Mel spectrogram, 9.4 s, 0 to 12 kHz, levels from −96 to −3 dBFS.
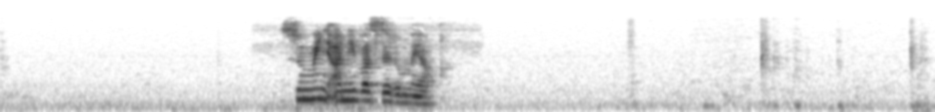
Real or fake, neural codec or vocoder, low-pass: real; none; 7.2 kHz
